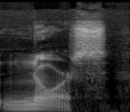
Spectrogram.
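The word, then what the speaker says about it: Norxe: the map and uh it's a company called Norse uh it's spelled no o rxe but you pronounce it Norse um it's from Norway and it's a a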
